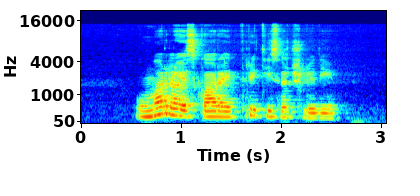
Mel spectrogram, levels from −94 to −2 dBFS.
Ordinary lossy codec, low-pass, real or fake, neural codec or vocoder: none; 14.4 kHz; real; none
